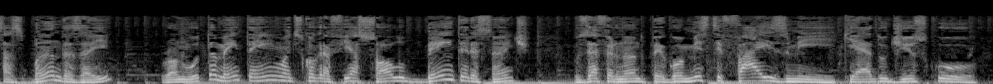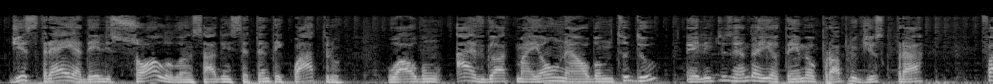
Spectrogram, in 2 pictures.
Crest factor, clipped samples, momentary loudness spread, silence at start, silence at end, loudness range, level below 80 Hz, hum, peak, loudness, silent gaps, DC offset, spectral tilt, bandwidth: 16 dB; under 0.1%; 6 LU; 0 s; 0 s; 3 LU; -32 dBFS; none; -4 dBFS; -21 LUFS; none; under 0.1%; -5.5 dB/octave; 11 kHz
